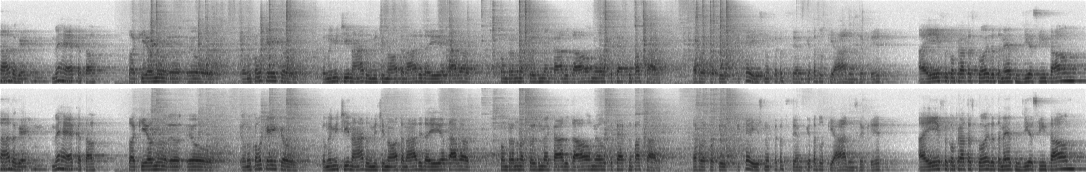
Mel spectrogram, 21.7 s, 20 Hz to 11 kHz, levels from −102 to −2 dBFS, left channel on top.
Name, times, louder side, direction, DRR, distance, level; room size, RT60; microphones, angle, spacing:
voice 1, 0.0-1.9 2.6-4.4 4.8-6.0 6.4-9.4 10.0-13.2 13.9-14.6 14.9-17.6 18.4-21.5, right 3 dB, 40° right, 10 dB, 0.4 m, -22 dB
sound 1, 2.3-17.3, left 2 dB, 65° left, 1.3 m, -35 dB
11.0 x 8.8 x 5.7 m, 2.3 s
head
